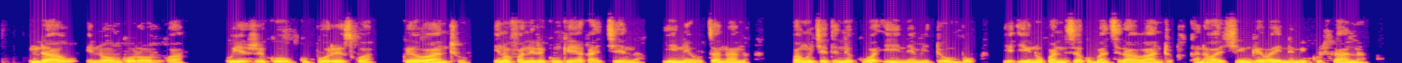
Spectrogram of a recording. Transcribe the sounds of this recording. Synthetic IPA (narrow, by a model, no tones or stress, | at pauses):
ndauino̞ːŋɡo̞ɾo̞rwa | uje̞ʐe̞kkupo̞ɾe̞swa | kwe̞ʋantʰu | ino̞fanirekuŋɡe̞jakat͡ʃe̞na | iːne̞ɦut͡sanana | pamwe̞t͡ʃe̞te̞ne̞kuʋaʔiːne̞mito̞mbo̞ | jeʔiino̞kwanisakuɓat͡siɾaʋantʰukanaʋat͡ʃiŋɡe̞ʋaine̞mikuɬaːna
